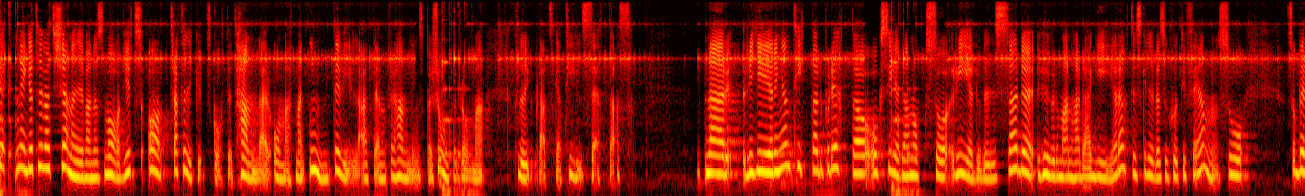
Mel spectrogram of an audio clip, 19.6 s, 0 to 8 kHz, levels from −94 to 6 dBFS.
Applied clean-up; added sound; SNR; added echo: neural mask model RNNoise.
